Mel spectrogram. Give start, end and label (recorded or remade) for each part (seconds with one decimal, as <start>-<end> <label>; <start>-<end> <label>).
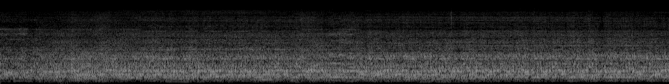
0.0-0.4 recorded; 0.4-1.4 remade; 1.4-3.0 recorded; 3.0-3.6 remade; 3.6-6.7 recorded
